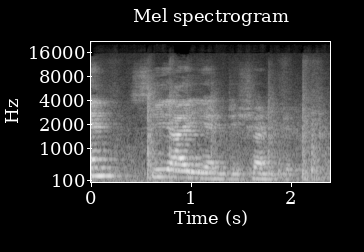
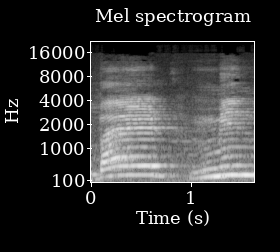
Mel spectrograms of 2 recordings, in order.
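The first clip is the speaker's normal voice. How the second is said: Badminton very slowly in three separate syllables; much slower than usual. Shown as a demonstration. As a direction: break badminton into three drawn-out beats, pausing between them. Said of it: "ٽي syllable ٿي ويا". (Badminton کي ٽن سليبلن ۾ ٽوڙي، آهستي چئو)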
